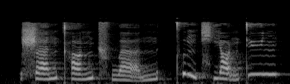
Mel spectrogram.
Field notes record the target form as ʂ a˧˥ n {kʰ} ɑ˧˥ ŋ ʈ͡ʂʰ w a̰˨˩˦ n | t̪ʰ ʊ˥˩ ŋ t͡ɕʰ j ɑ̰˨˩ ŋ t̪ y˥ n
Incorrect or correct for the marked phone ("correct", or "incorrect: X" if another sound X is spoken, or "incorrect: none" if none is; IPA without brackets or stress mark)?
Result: correct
